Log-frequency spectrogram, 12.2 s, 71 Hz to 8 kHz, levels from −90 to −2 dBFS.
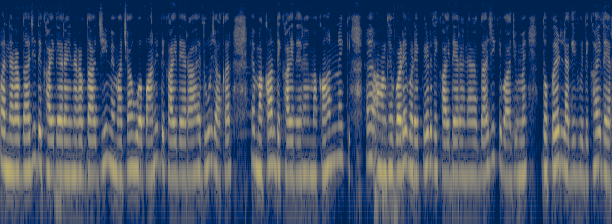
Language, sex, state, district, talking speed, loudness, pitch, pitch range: Hindi, female, Chhattisgarh, Raigarh, 220 wpm, -31 LUFS, 215 Hz, 205-240 Hz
